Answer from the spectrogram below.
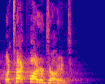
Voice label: vox attack f; smite; anubis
